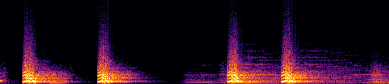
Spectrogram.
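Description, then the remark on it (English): A dog barks loudly, four sharp barks in an uneven rhythm with short pauses, and a fifth just starting at the end. No one speaks. “Keep that dog away from me now.”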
